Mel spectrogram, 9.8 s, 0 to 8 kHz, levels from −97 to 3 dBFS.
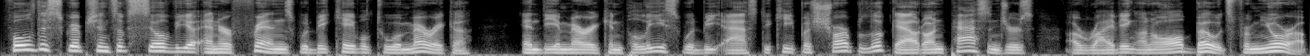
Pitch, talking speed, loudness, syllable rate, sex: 135 Hz, 200 wpm, -18 LUFS, 5.7 syllables/s, male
